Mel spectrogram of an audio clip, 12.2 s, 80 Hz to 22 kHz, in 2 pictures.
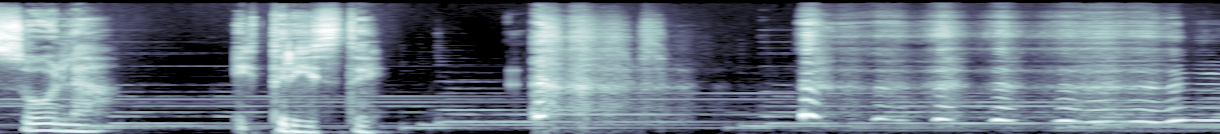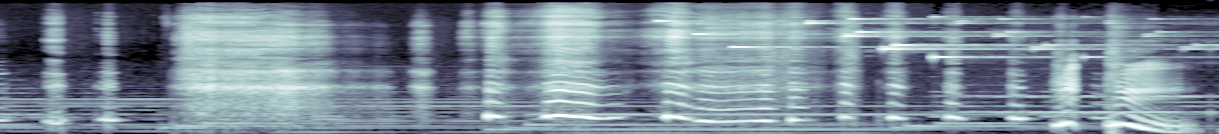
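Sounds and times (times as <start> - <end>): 
speech: 0.1 - 2.1
young woman sobbing and wailing: 2.6 - 12.1
gasping breaths: 2.7 - 11.8.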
